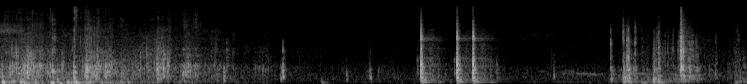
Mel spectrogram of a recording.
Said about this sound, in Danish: Og spørgsmålet er bare, hvilken dør vi skal... Alle tre døre, og man kan godt banke på dem alle tre. Ja. Men jeg synes, vi skal tage den midterste.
